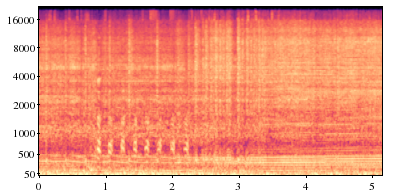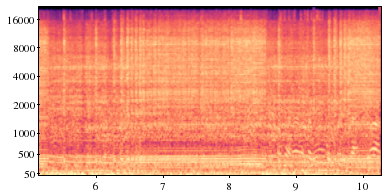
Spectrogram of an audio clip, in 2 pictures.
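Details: Suzuki DT250MX two-stroke trail bike at steady road speed runs rough and uneven, beat stumbling now and then, misfiring; owner suspects water got on the spark plug.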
